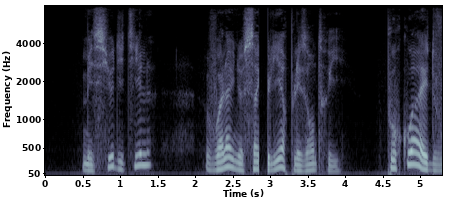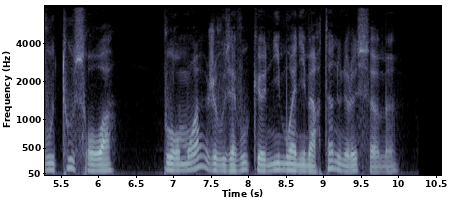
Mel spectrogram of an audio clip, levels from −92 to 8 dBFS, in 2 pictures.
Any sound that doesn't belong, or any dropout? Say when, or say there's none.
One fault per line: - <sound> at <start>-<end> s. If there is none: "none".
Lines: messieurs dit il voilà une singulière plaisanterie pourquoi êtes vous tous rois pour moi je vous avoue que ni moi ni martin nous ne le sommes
- dropout at 2.8-3.0 s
